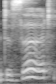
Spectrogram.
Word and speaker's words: dessert: impacts the sounds because in the first word desert we really have a schwa sound here it's not stressed it's this very very short a sound desert but in dessert the er spelling is an er sound because we stress it it's a very different vowel sounds in those two syllables here's another example to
